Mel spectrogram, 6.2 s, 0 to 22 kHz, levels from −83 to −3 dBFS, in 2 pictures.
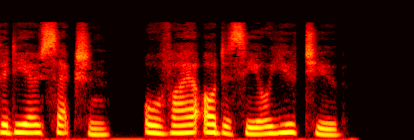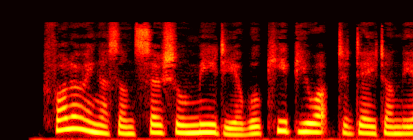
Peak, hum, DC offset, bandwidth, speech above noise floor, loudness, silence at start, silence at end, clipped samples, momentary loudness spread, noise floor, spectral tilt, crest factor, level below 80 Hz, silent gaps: -8 dBFS; none; 0.2%; 12 kHz; 65 dB; -24 LUFS; 0 s; 0 s; under 0.1%; 8 LU; -88 dBFS; -5 dB/octave; 16 dB; -66 dBFS; none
